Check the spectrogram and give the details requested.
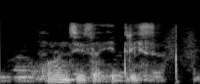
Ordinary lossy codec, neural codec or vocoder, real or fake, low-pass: AAC, 48 kbps; none; real; 7.2 kHz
